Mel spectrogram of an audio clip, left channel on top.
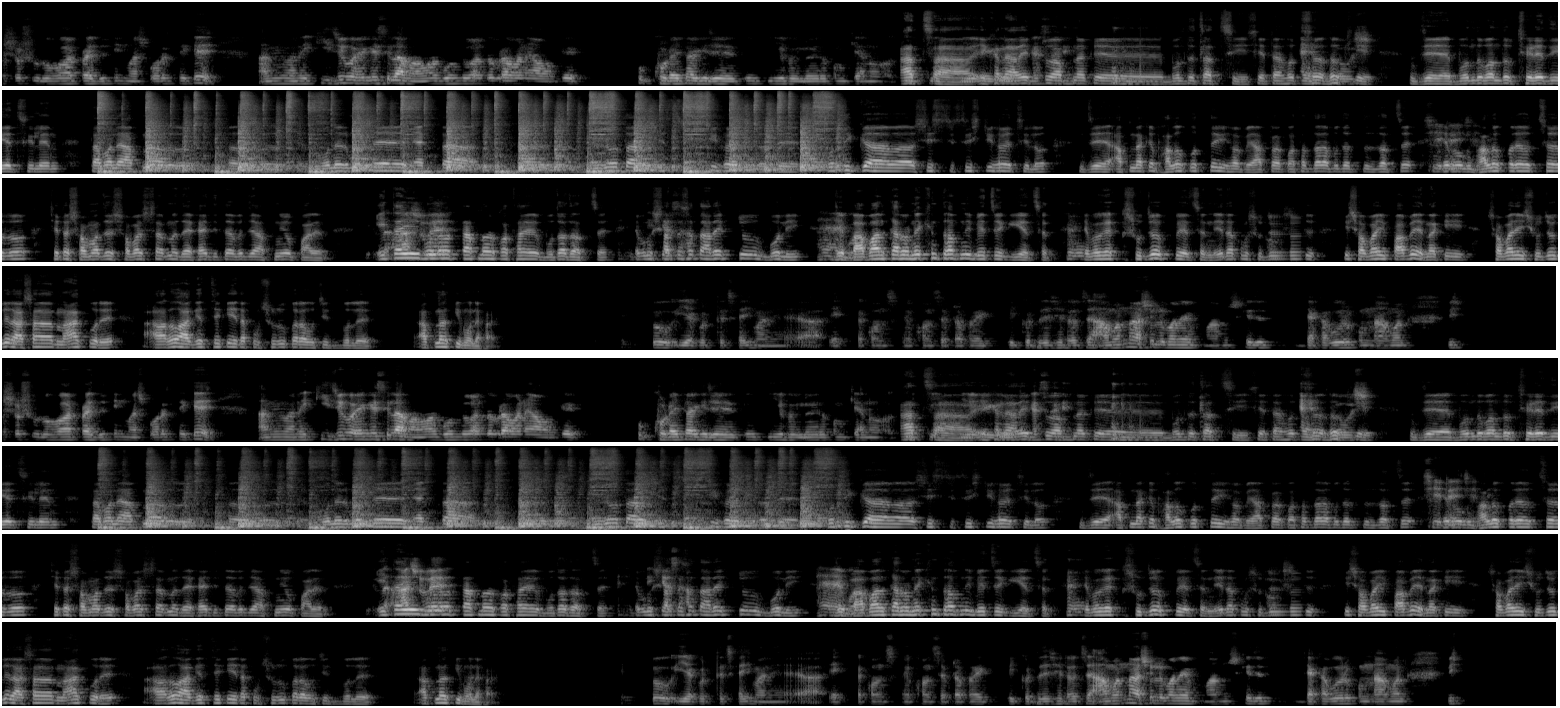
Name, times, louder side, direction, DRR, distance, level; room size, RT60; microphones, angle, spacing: voice 1, 0.0-5.7 6.4-10.7 11.1-11.5 13.0-13.6 29.8-30.2 34.8-35.6 37.4-37.5 37.7-38.0 39.3-39.7 41.8-42.0 43.8-44.0 53.2-55.0 55.3-56.5 56.9-59.3 59.7-61.2, right 1 dB, 60° right, 4 dB, 1.1 m, -35 dB
voice 2, 9.0-13.7 14.1-16.1 16.5-17.5 17.8-20.3 20.7-23.5 23.8-26.0 26.3-29.7 30.0-34.4 34.9-37.2 37.4-39.1 39.4-41.6 41.9-44.2 44.5-47.8 48.1-50.4 50.8-51.6, left 2 dB, 20° left, 9 dB, 0.3 m, -30 dB
Drum kit / Drum, 16.5-24.0, left 3 dB, 85° left, 0.8 m, -28 dB
3.2 x 3.1 x 4.1 m, 0.27 s
head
